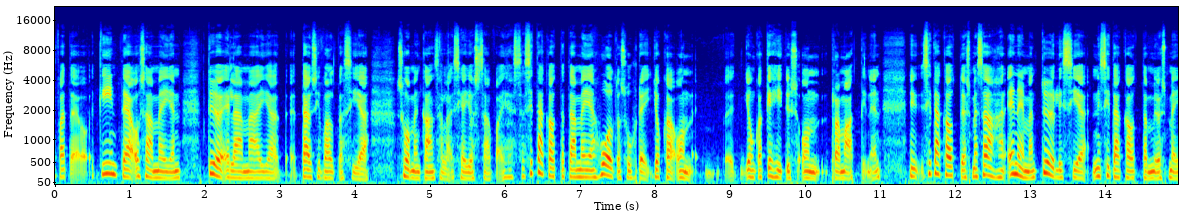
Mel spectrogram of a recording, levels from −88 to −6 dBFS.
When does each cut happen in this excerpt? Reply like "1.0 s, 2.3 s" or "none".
none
